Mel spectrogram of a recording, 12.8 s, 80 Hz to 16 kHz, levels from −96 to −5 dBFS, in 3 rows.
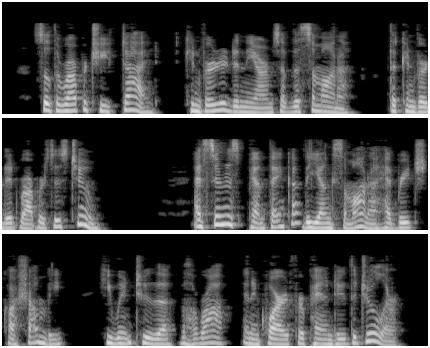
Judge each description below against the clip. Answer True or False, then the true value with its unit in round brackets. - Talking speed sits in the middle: True (175 wpm)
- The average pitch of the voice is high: False (170 Hz)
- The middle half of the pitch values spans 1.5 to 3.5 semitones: False (4.3 semitones)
